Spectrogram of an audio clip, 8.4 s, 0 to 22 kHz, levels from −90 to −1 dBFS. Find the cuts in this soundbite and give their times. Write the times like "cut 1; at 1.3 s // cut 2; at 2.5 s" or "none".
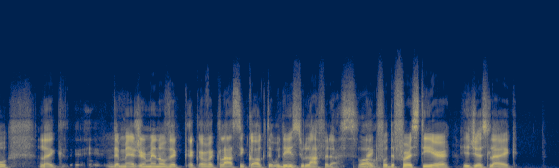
cut 1; at 6.8 s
